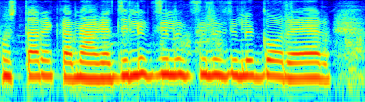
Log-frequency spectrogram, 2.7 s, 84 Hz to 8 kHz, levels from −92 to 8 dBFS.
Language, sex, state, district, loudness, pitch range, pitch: Chakma, female, Tripura, Dhalai, -11 LUFS, 245-280 Hz, 270 Hz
